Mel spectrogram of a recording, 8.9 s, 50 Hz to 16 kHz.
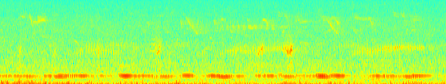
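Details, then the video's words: Mixed frog and fire-bellied toad chorus by the palace pond in Bukowiec near Jelenia Góra, Western Sudetes, 20 May 2019: overlapping low mellow toad notes pulse steadily, under scattered croaks and twittering bird song throughout. "Koncert żab i kumaków"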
